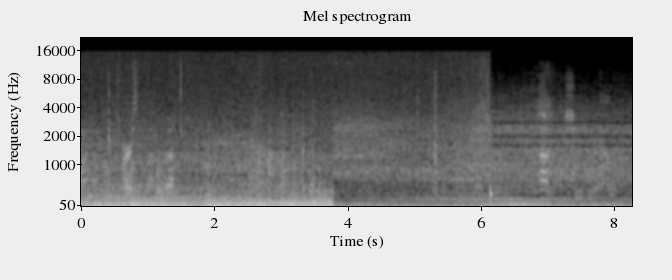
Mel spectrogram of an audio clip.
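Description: A car driving, heard from inside: loud low road rumble, then about four seconds in an abrupt drop to a quieter, steady low hum in the cabin.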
